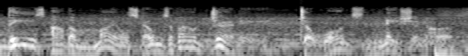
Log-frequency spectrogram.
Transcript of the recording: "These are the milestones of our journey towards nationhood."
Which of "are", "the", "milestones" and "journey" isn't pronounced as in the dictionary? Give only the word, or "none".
none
